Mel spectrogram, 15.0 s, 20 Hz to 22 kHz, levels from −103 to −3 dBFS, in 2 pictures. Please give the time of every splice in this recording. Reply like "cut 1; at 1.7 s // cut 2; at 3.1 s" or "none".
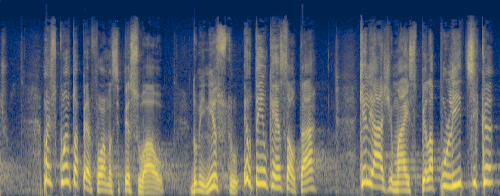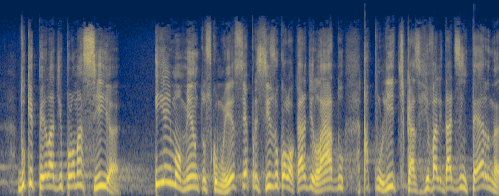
none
